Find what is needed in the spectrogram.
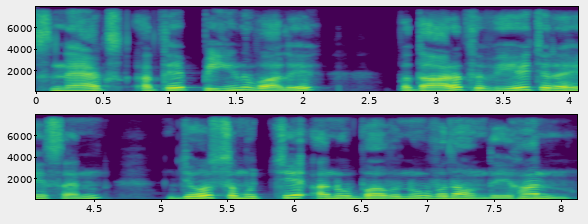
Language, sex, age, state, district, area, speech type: Punjabi, male, 30-45, Punjab, Jalandhar, urban, spontaneous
